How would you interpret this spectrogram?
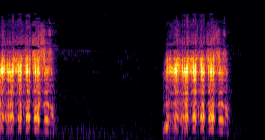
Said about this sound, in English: It's a goat.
